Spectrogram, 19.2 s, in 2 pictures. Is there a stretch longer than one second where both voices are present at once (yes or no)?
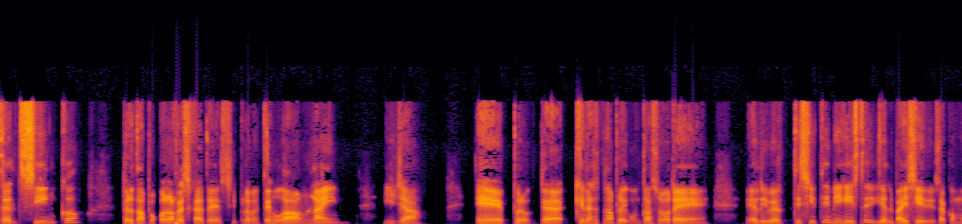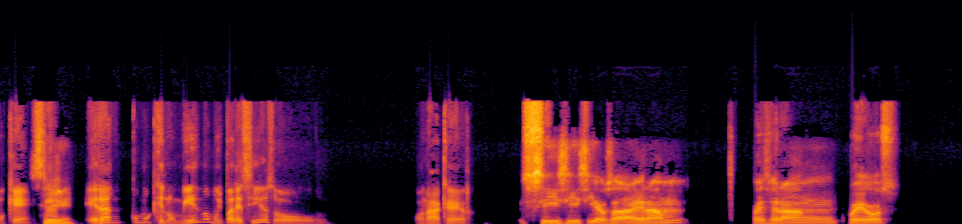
no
